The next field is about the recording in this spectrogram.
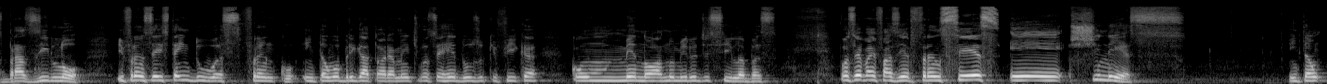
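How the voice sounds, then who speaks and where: A Brazilian man lecturing a class in an unhurried, deliberate way. His voice is very dark and mellow, though it sits a little high for a man. He keeps it lively and jokey, tossing rhetorical questions at the room. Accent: Brazilian Portuguese. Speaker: teacher.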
